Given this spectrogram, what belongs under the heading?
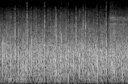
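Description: Crowd at a Disney Imagineering panel at the D23 Expo breaks into a short, loud burst of applause, dense and continuous for just over a second.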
